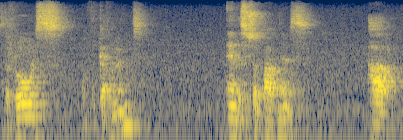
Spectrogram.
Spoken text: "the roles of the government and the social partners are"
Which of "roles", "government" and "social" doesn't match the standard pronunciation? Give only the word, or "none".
none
